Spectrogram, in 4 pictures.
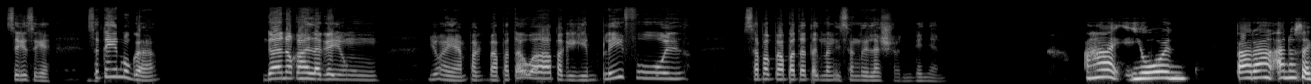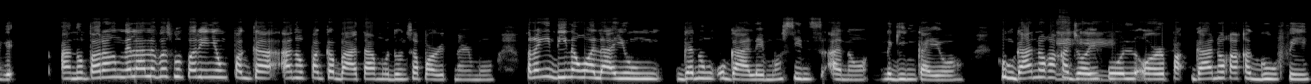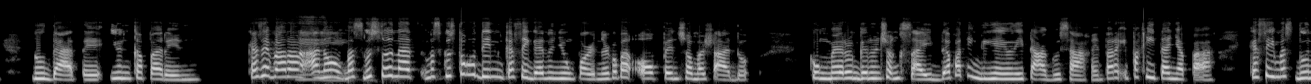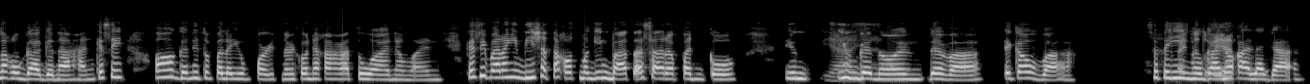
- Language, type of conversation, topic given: Filipino, unstructured, Ano ang ginagawa mo para mapanatili ang saya sa inyong relasyon?
- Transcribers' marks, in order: other background noise; tapping; dog barking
